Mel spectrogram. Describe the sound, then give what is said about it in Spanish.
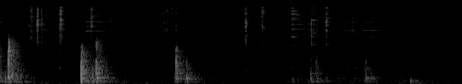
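Plates, cutlery and glasses being set down on a table to set it for a meal, a series of clattering clinks and knocks spaced irregularly, with no talking. “Queremos comer y hacemos esto, mirad. Un plato, otro plato, los cubiertos.”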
